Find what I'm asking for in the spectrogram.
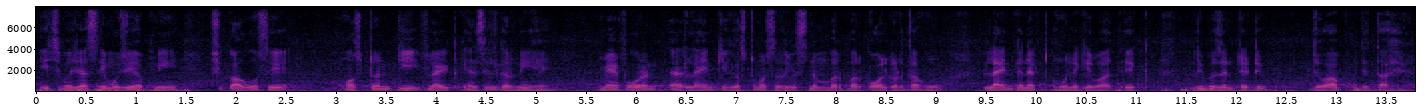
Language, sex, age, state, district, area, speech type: Urdu, male, 18-30, Delhi, North East Delhi, urban, spontaneous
